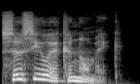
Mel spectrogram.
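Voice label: "socioeconomic", British English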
